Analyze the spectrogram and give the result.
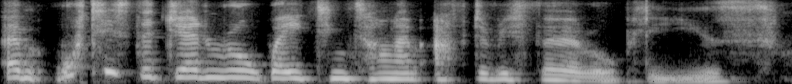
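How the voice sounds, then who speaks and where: A woman's voice: medium pitch, sing-song, normal speed, vocal fry, mellow. A woman hosting an online webinar, reading out audience questions and thanking the speakers. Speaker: webinar host. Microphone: video call. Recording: dull lo-fi call audio.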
